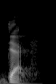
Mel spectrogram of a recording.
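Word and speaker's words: deque: a deck, which is typically spelled D-E-Q-U-E, deck, but it's pronounced like the deck of a ship.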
